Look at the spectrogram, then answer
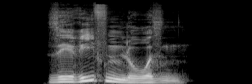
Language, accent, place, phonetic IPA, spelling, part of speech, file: German, Germany, Berlin, [zeˈʁiːfn̩loːzn̩], serifenlosen, adjective, De-serifenlosen.ogg
- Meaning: inflection of serifenlos: 1. strong genitive masculine/neuter singular 2. weak/mixed genitive/dative all-gender singular 3. strong/weak/mixed accusative masculine singular 4. strong dative plural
